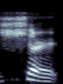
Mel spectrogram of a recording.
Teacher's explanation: And sh sh is a voiceless palato-alveolar and fricative. Palato-alveolar is produced with the tongue blade behind the alveolar ridge approaching the hard palate with a sidely rounded lips, creating a sh sound without vocal cord vibration.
